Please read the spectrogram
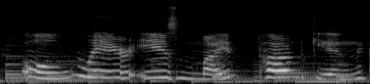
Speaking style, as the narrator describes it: croaked the old man

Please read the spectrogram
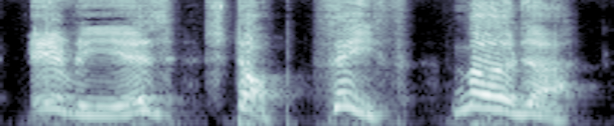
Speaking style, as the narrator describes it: Chickweed roars out

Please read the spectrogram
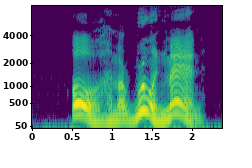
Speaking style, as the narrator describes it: cried he

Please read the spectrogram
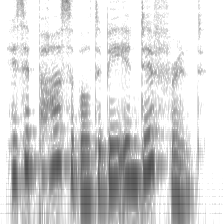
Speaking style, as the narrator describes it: cried Lydia Ivanovna

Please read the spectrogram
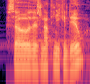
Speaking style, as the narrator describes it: asked

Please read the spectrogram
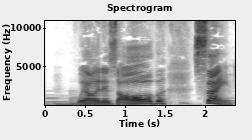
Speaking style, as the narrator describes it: his tormentor called back with a coarse laugh

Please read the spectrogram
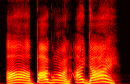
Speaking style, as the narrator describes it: gasped the beautiful creature

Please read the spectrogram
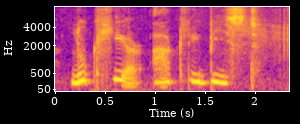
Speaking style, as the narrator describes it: Zeus cried

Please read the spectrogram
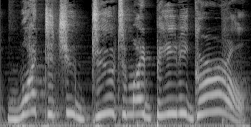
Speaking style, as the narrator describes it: Entitled Mother, screaming

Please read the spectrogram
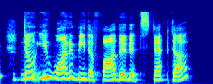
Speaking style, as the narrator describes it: Caroline screams again

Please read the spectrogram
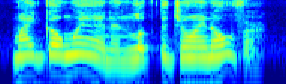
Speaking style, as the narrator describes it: said George

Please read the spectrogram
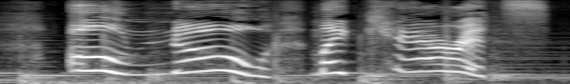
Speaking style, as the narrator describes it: yelled Rabbit

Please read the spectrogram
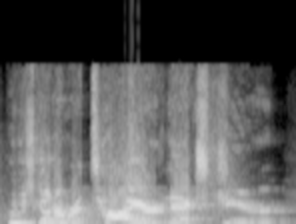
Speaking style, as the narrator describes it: the guy yells

